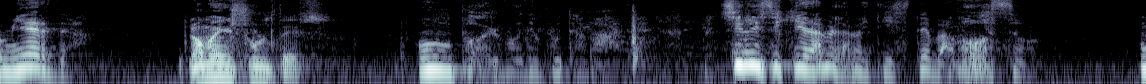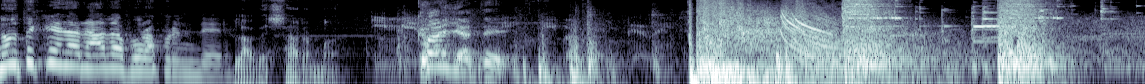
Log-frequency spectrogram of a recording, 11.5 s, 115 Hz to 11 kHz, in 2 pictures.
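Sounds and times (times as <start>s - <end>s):
speech: 0.0s - 8.7s
bullet ricocheting: 9.2s - 11.1s
dropped pistol firing: 9.2s - 11.2s.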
